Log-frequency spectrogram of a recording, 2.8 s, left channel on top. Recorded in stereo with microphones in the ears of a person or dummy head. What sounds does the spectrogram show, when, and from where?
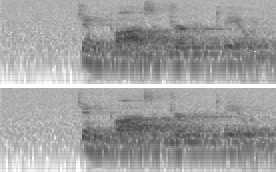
0.8 s a man speaking: 10° right (ahead or behind), 4 m; by 2.7 s 5° left (ahead or behind), 5.5 m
